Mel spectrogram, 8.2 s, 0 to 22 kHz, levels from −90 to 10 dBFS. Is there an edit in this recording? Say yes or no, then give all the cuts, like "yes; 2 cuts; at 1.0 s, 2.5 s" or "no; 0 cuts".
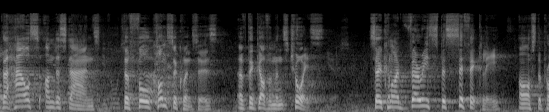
no; 0 cuts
